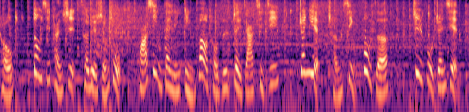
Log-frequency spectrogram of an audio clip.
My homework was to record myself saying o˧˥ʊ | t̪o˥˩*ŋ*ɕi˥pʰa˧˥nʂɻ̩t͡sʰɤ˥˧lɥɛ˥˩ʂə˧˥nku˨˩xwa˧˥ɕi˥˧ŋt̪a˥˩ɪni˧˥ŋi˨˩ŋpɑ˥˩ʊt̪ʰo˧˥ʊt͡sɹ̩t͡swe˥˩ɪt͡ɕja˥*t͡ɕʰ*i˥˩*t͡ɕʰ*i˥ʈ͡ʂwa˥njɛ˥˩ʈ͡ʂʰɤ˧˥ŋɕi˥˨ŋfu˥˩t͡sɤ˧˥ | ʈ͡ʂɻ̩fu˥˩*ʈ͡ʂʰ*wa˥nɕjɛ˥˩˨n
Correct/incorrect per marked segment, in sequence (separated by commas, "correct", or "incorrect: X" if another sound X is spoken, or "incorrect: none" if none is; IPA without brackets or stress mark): correct, correct, incorrect: t͡ɕ, incorrect: ʈ͡ʂ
